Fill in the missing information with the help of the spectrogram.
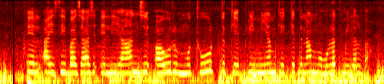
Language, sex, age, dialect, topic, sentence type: Bhojpuri, female, 18-24, Southern / Standard, banking, question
